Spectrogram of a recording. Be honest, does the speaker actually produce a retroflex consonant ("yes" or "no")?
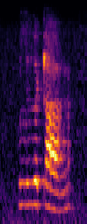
yes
